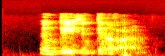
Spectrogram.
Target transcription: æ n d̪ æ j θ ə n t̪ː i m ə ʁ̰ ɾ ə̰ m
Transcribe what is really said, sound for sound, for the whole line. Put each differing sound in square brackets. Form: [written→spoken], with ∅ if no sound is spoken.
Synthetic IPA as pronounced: æ n d̪ æ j θ ə n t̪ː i [m→n] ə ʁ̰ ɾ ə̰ m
